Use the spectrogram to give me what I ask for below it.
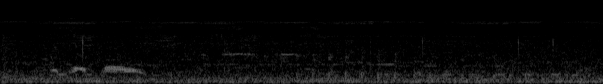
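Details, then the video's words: Trained bird perched in a jengkol tree: a quick pair of soft, low, looping hooted notes early on, then only faint traces, over constant background hiss and low traffic rumble. "burung ajaran.. gacor liat BL di pohon jengkolll"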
